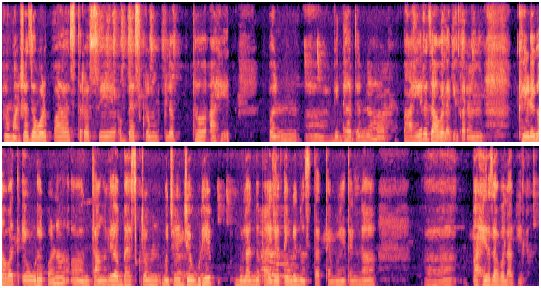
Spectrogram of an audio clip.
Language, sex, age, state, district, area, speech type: Marathi, female, 18-30, Maharashtra, Sindhudurg, rural, spontaneous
